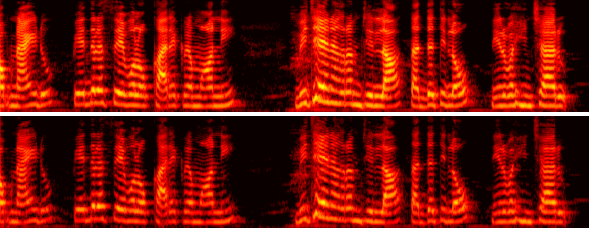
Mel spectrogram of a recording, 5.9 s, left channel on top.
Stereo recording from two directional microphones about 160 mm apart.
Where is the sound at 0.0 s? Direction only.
15° left (ahead or behind).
